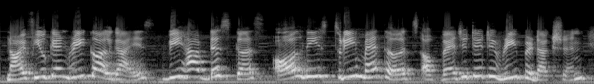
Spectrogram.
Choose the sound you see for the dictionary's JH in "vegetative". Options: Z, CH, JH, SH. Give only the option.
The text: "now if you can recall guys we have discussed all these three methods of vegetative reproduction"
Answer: JH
